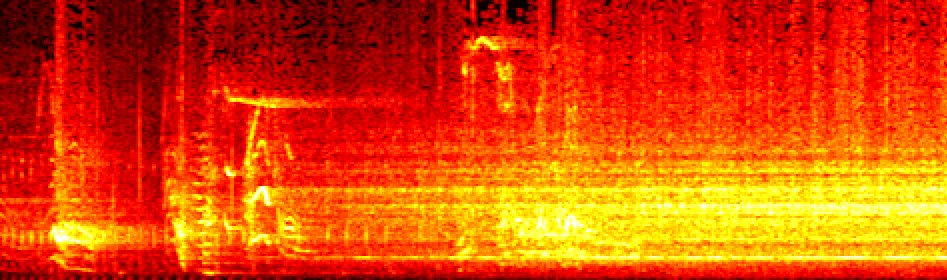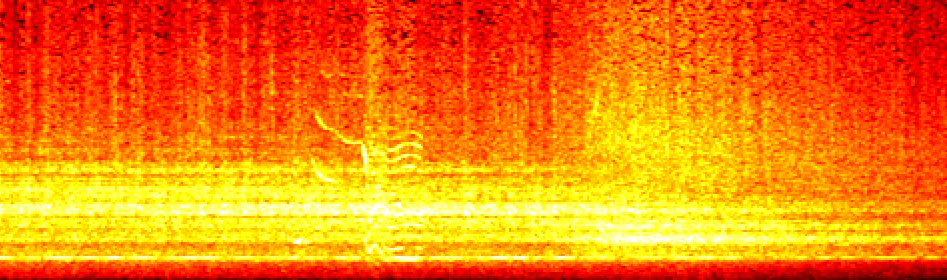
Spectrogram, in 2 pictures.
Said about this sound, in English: And that is a really big problem for animals that use sound as their primary sense of communication. Just listen to this audio of how noise from a passing boat totally drowns out dolphin communication.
